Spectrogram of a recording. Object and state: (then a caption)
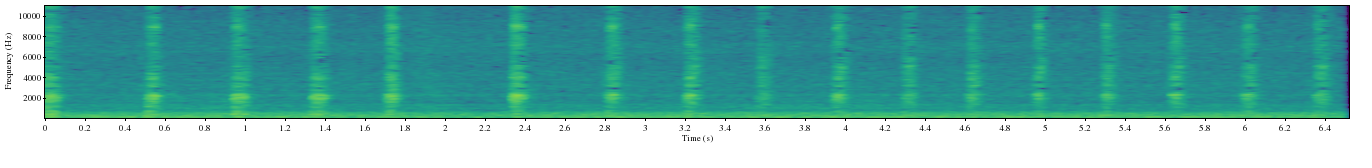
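Metal pen nib inking on paper. A metal dip-pen nib in a blue holder, held in the fingers, scratches quick rough ink strokes across a flat sheet of drawing paper with a pencil sketch, a manga manuscript lying on a desk. About fifteen short, bright scratchy strokes come at a steady brisk pace, each with a papery rasp centred near 2.3 kHz. A soft low hum sits steadily underneath.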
